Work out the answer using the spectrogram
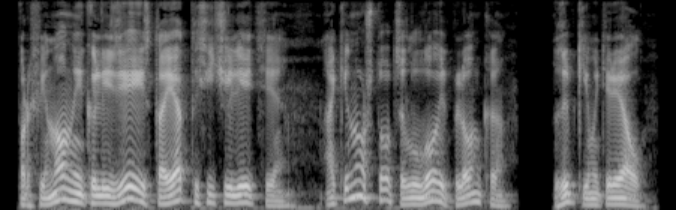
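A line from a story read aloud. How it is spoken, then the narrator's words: Sighing. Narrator (Russian): Колотозов вздохнул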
